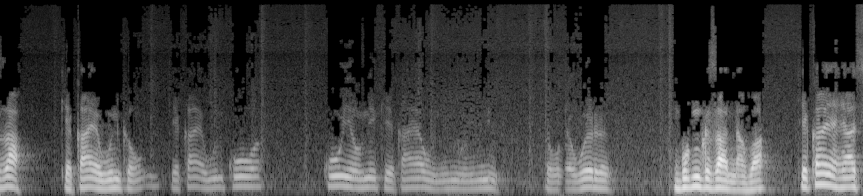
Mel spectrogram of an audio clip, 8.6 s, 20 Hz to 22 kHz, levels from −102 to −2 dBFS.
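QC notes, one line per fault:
3.27–6.02 s, automatic gain rising: after the input level drops by about 14 dB, the gain control slowly adds about 6 dB, so the voice and the room noise swell together. The waveform envelope climbs gradually, and the spectrogram's noise floor brightens across the band.
5.59 s, burst of packet loss: about 60 ms is filled by extending the last sound and fading it out, and another 60 ms of audio is skipped. The spectrogram shows smeared, flattened harmonics or decaying hiss, followed by an abrupt jump in content.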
